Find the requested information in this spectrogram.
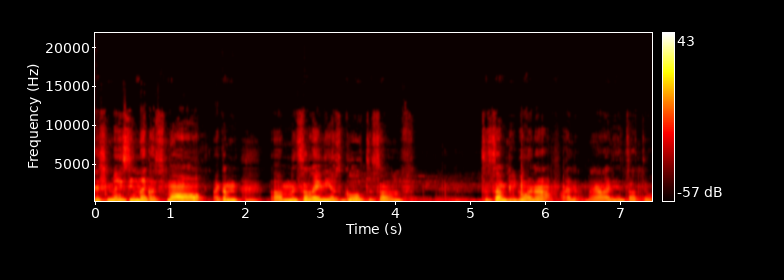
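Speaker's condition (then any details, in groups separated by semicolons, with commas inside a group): Cerebral palsy; left hand weaker, affects coordination, balance, gross motor movement; ongoing physical and occupational therapy, gait training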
